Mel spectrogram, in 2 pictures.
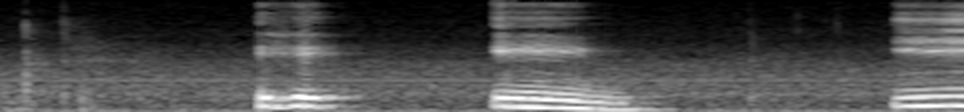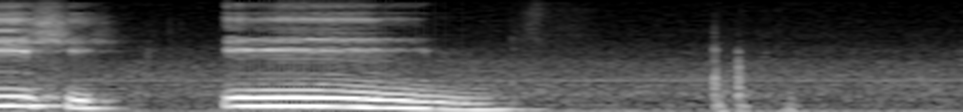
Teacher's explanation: I want you to hear the nasalization with the Anusvara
